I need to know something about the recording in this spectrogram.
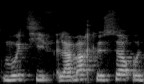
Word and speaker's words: MOTF: en deux trois mots c'est quoi la marque motive donc mtm ça se prononce motif la marque soeur haut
